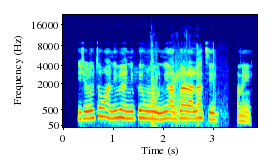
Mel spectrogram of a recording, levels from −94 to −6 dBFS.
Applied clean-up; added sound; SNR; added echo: none; Fart; 13 dB; none.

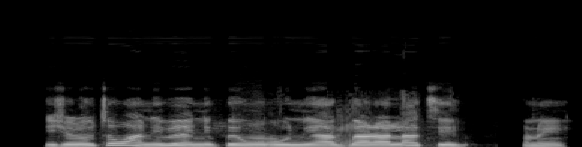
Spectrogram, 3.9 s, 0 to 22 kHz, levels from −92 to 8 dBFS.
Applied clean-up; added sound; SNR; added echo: neural mask model DeepFilterNet 3.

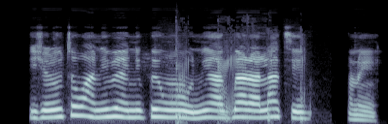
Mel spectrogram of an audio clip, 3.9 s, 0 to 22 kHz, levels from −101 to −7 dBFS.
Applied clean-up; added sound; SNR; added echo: neural mask model RNNoise.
